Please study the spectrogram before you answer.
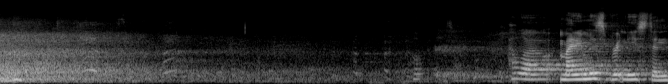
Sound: laughter; laugh

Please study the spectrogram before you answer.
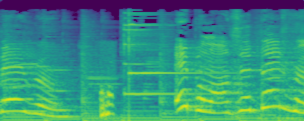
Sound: bell dings

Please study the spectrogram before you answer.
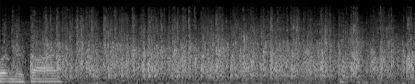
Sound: applause

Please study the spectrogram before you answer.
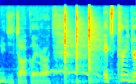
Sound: knocking sound

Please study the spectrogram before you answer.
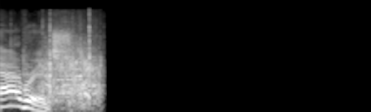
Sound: silence

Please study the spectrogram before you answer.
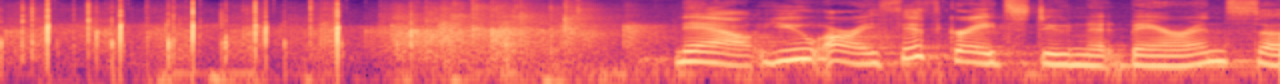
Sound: applause

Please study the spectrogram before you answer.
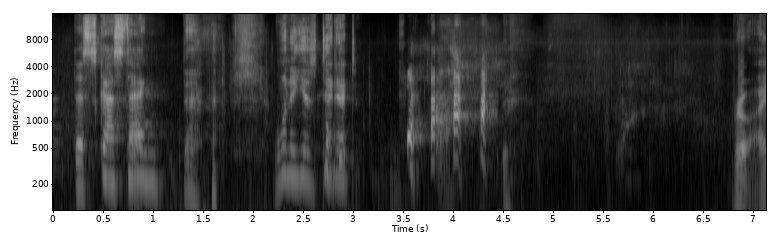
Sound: laugh

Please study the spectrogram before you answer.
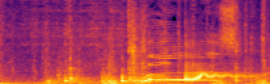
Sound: rumbling down slide

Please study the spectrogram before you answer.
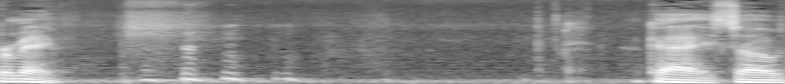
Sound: group chuckling

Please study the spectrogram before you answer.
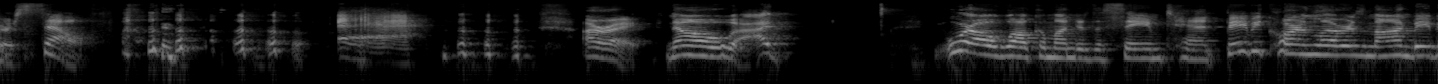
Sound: laughter

